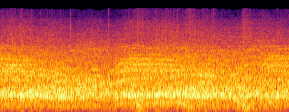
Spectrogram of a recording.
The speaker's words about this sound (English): Maryland fans are also making a point to boo her. Every time she sets up for a shot in front of the Maryland student section, the crowd taunts her.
